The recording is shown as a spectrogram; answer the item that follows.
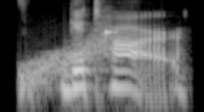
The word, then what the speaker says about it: guitar: casual clothing casual clothing guitar guitar guar this word has kind of an interesting spelling it starts with GUI but we pronounce this as G so a guitar is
